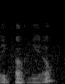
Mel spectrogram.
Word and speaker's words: INGOGNITO: He told me in the email that he wants it pronounced Incognito. Okay, fair enough. Although it's written with a G, but that's okay.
